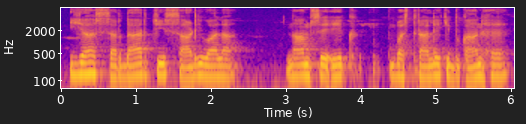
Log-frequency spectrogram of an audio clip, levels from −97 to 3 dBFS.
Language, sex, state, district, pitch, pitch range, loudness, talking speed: Hindi, male, Uttar Pradesh, Lucknow, 130 Hz, 125-135 Hz, -16 LUFS, 120 wpm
